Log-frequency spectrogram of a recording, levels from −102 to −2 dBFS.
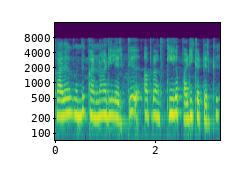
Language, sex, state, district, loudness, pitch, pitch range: Tamil, female, Tamil Nadu, Kanyakumari, -16 LUFS, 230 Hz, 215-240 Hz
